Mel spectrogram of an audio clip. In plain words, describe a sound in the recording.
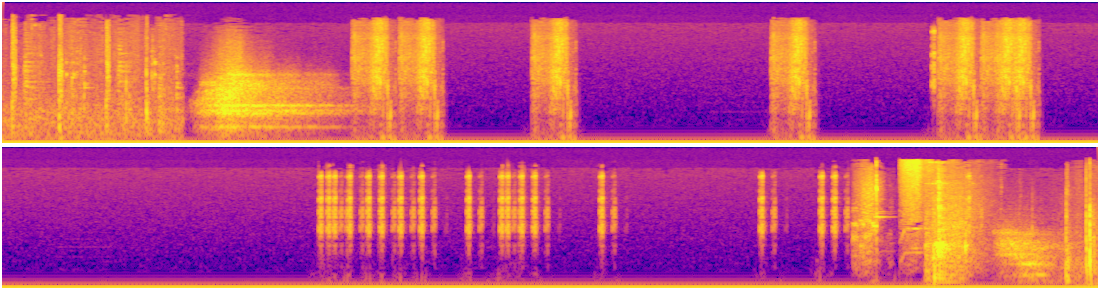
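Menu clicks and soft chimes sound as items are browsed.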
